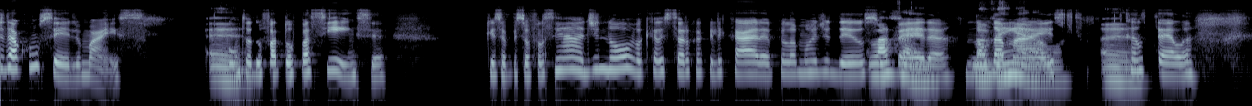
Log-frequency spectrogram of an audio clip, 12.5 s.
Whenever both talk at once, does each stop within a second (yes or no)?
no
